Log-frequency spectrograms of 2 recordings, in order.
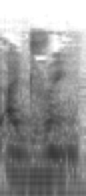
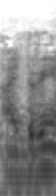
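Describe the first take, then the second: First: The final k is clearly released. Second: The final k is held without release. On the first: The speaker calls it right. "tapi I drink" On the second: The speaker calls it wrong. "bukan I drink"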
